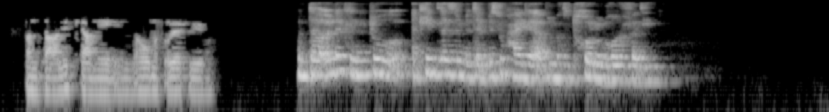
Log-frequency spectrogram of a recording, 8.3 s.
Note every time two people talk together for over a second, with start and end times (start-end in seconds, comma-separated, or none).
none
